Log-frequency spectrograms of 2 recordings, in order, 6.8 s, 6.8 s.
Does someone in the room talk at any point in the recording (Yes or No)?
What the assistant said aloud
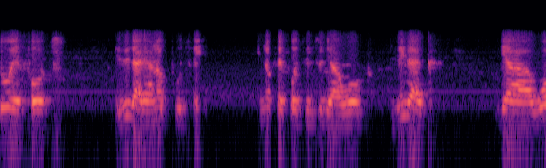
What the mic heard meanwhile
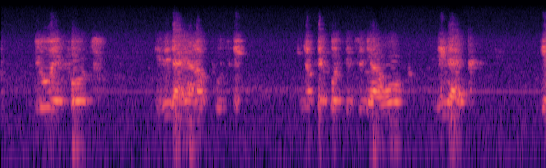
No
